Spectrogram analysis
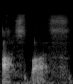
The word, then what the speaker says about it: Aspas: A's and the s's it's an unusual Norwegian last name aspas is how it's pronounced um by the way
